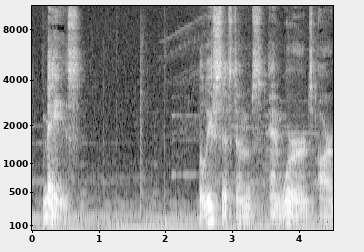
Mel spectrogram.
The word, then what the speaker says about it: me: which we will call me's pronounced maize belief systems and words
